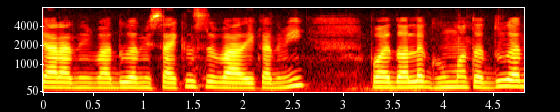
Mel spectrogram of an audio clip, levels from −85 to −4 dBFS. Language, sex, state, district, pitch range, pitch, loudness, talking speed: Bhojpuri, female, Bihar, Muzaffarpur, 175-190 Hz, 180 Hz, -17 LUFS, 200 wpm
